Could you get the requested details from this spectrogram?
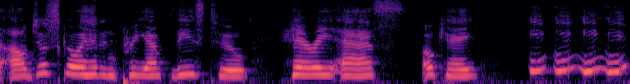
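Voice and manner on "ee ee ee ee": high monkey chatter, ee-ee-ee; monkey sounds. Shown as a demonstration. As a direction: squeal like a little monkey. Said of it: "monkey sounds".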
